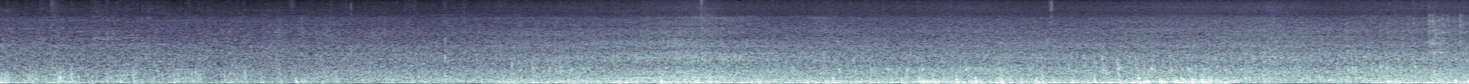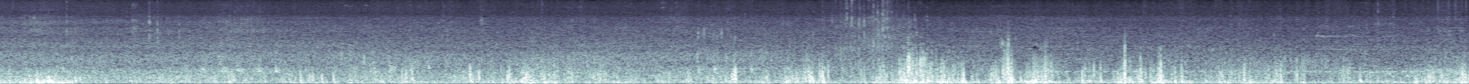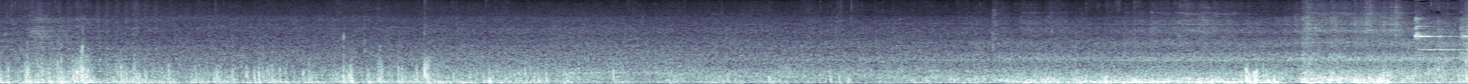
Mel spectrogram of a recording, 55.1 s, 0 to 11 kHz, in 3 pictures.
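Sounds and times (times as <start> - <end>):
low rumble of traffic: 0.0 - 55.0
wind buffeting microphone: 0.0 - 55.0.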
